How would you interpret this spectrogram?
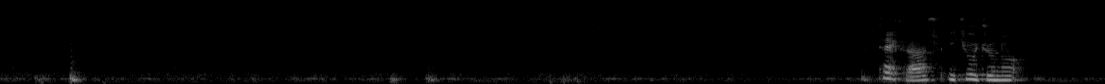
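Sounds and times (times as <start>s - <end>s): hands rubbing dough on table: 0.0s - 7.9s.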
